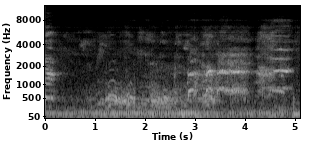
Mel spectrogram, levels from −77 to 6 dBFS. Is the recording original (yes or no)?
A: no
